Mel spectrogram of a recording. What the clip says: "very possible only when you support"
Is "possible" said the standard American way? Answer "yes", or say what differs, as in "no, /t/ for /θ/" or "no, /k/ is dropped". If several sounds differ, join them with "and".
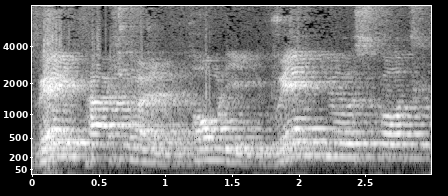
no, /ʃ/ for /s/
